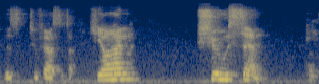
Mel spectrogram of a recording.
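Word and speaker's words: Qian Xuesen: Yeah, Qian Shu Shi, or I'm doing this too fast this time. Qian Shu Sen. Can you spell it?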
